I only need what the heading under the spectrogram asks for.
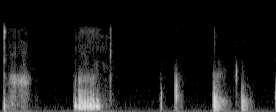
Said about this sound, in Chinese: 你喝口水，我也喝口水。我想一下，干杯。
